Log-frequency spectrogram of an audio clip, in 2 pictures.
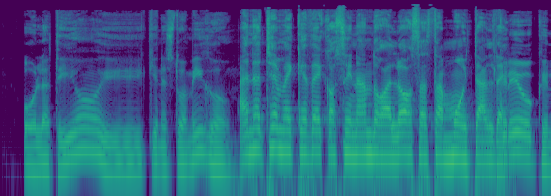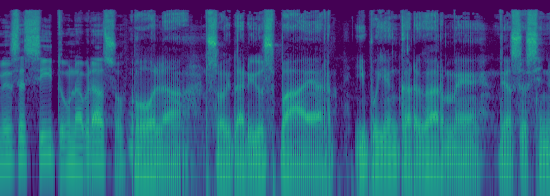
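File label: Spanish Latin American, male, spanish americas voice over talent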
